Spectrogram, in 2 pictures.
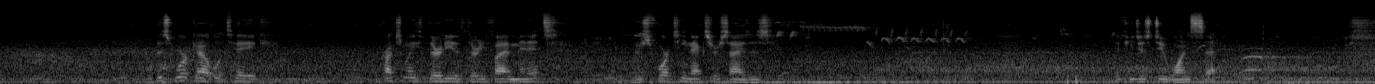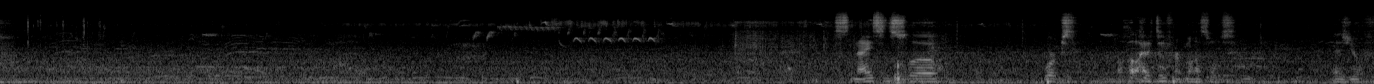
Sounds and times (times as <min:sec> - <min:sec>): Outside, rural or natural: 0:00.0 - 0:27.4
Speech: 0:06.4 - 0:07.8, 0:11.2 - 0:12.2, 0:24.2 - 0:26.2.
